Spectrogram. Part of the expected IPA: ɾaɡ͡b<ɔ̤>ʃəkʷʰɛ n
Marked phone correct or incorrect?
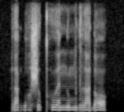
correct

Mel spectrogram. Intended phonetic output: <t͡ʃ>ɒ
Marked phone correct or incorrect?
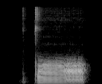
incorrect: t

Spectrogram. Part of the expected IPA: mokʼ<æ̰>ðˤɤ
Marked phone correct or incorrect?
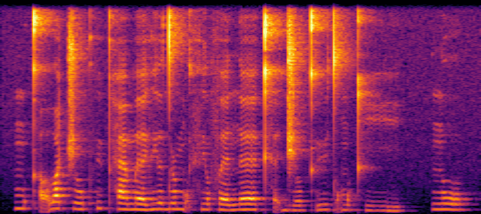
incorrect: ɛ̰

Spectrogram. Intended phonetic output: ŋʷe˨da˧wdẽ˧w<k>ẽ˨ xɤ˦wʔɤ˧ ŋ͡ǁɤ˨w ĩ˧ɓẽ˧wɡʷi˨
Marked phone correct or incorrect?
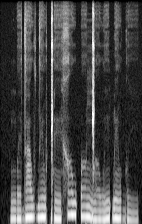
incorrect: ǁ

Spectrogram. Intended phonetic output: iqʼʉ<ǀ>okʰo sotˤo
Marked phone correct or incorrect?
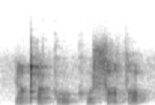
incorrect: k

